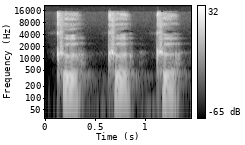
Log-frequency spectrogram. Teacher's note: 기억 소리를 내 보세요. 그 그 혀뿌리가 목구멍 쪽을 막는게 느껴지시죠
